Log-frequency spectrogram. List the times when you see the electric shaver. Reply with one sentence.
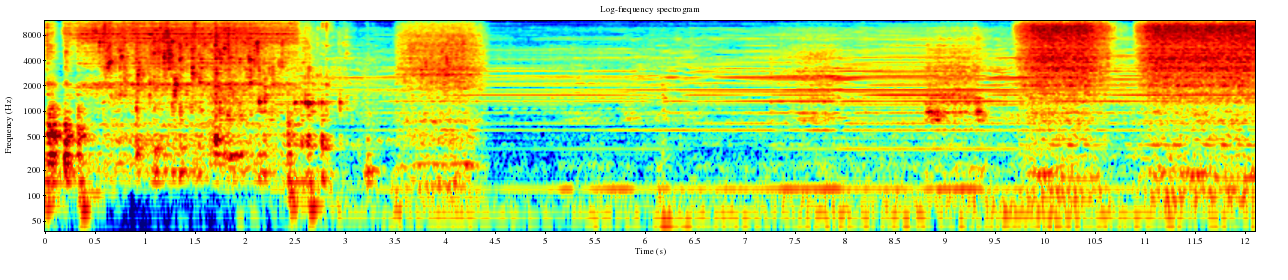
You can hear the electric shaver from 2.0 to 12.0 s.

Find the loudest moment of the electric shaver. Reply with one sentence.
The loudest moment of the electric shaver is at 9 seconds.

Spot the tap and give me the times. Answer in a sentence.
You can hear the tap from 0.0 to 4.5 s and from 9.7 to 12.0 s.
